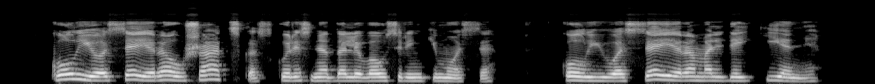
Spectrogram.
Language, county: Lithuanian, Klaipėda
